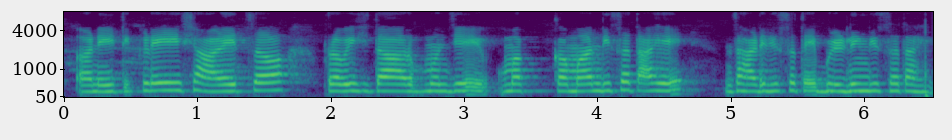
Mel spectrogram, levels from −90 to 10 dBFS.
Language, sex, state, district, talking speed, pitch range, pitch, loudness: Marathi, female, Maharashtra, Aurangabad, 140 wpm, 240-260 Hz, 245 Hz, -19 LUFS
